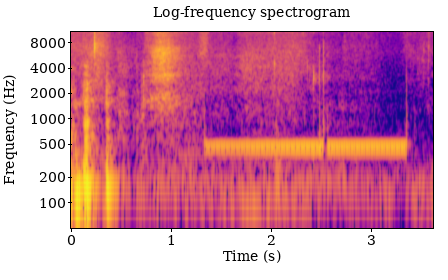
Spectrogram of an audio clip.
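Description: A phone line rings over a speakerphone, a steady electronic tone sustained for about two seconds with a brief click in the middle, following some rustling and handling noise at the start.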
